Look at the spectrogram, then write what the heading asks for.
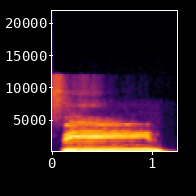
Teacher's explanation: जबान दोनों दांतों को टच करके सीन बोलेगी। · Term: सीटी वाली आवाज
